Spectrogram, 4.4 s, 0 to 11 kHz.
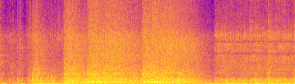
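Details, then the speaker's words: Plymouth Duster V8 first start after plumbing the electric fuel pump and fitting plugs: loud, even V8 rumble settles into steady smooth idle with no misses, knocks or ticks; runs perfectly, normal idle. "Runs perfectly. We're done. That was like not dramatic at all."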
